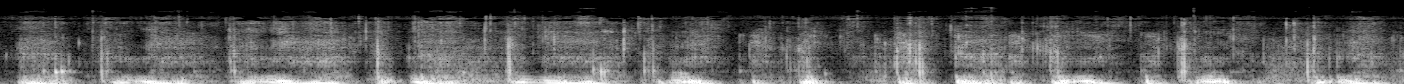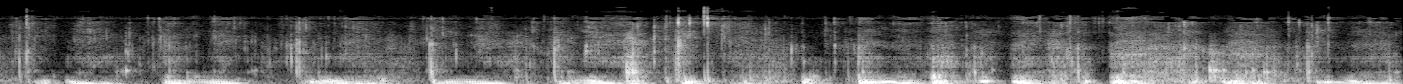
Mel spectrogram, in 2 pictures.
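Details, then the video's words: Max, a dog, licking eggs and diluted peanut oil from a bumpy orange mat; wet, smacking licks in uneven bursts of roughly one every second or faster, low and soft, with no talking. "ASMR Dog Licking"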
